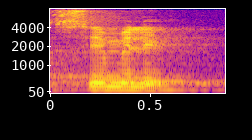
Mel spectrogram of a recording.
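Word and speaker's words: simile: इन तीनों शब्दों में फिनाली मतलब तो उपसंहार, इन तीनों शब्दों में छोटी ई का मतलब लास्ट में आने वाले ई का छोटी होता है, और तीन शब्दों में और कहीं भी ई का उच्चारण नहीं होता है, लास्ट में आता है।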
